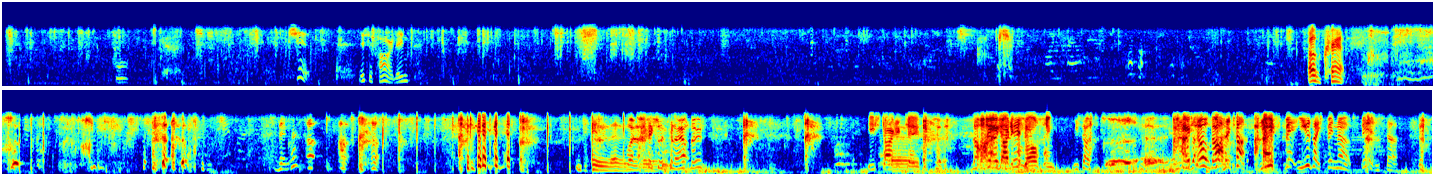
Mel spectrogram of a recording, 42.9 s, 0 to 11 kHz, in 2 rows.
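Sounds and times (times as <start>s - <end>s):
man breathing: 2.4s - 2.8s
person grunting: 38.0s - 39.1s.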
